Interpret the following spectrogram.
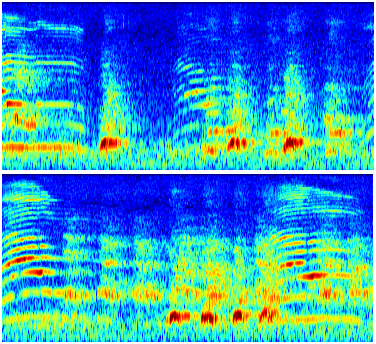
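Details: Loud feral shelter cat giving drawn-out arched meows alternating with short rough hissing bursts, roughly one wail every one to two seconds.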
